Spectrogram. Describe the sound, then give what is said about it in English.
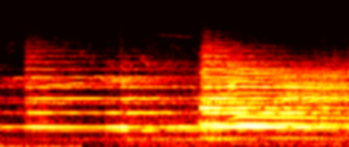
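Church bells rung by two boys pulling bell ropes in a church with a square steeple. Two strikes of rich, ringing tones sound, the second louder, and each hum sustains fairly quietly. “On a bright, sunny morning, two boys pull bell ropes in a church with a square steeple.”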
